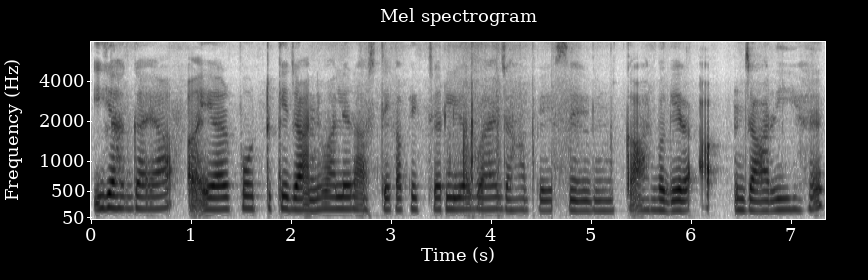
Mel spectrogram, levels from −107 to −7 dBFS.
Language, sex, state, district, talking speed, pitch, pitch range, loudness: Magahi, female, Bihar, Gaya, 165 wpm, 195 Hz, 175-200 Hz, -21 LUFS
